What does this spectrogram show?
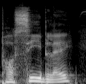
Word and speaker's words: possible: As you can see, possible, LE at the end, possible, like in French or Italian or Spanish. But in English, of course, the pronunciation is EL.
